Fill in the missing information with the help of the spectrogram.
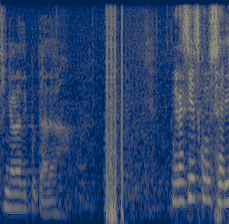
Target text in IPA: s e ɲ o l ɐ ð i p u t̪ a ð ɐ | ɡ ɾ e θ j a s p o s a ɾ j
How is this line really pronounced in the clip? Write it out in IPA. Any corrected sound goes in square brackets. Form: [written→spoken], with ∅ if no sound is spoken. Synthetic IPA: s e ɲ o [l→ɾ] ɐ ð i p u t̪ a ð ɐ | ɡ ɾ [e→a] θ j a s [p→k] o s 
